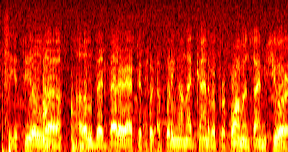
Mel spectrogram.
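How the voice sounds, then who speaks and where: A man speaks very fast in a fairly low voice with flat, monotone intonation over noticeable background noise. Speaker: sports reporter. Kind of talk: interview questions.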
